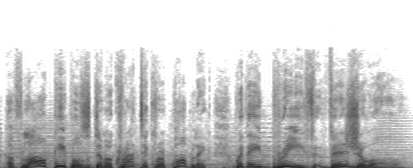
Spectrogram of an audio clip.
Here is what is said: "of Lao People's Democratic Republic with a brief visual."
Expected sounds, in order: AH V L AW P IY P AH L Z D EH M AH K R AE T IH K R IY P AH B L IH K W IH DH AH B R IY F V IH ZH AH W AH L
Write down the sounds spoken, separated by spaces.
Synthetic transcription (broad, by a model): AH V L AW P IY P AH L Z D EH M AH K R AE T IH K R IY P AH B L IH K W IH DH AH B R IY F V IH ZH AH W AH L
